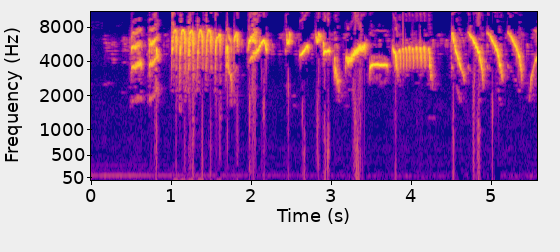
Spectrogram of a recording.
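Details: White-eye 'nembak' song for luring birds to sing: varied high phrases mixing buzzy trills, short slurred whistles, a steady rattling trill and a closing series of quick falling notes, quiet background.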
